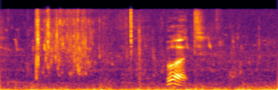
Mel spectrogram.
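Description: Steady wind rushes and buffets the microphone on a lake while fishing for crappie and bass from a boat, loud and continuous, with a brief voice over it.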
